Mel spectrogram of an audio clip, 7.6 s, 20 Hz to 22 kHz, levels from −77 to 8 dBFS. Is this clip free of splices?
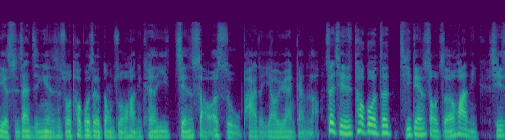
no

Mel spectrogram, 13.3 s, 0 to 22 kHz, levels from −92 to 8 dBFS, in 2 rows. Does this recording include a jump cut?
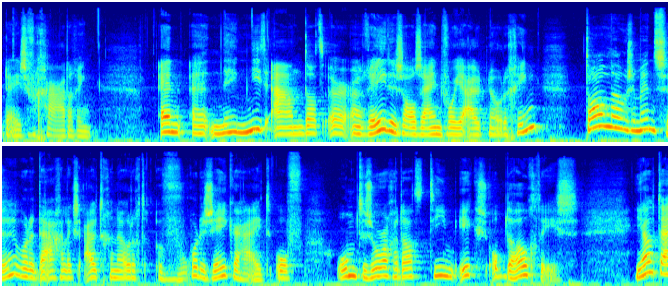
no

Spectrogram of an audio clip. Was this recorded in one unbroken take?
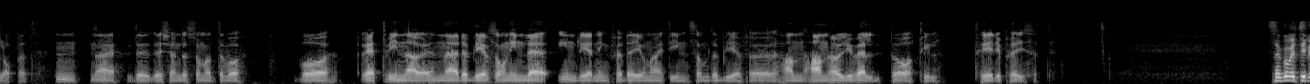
yes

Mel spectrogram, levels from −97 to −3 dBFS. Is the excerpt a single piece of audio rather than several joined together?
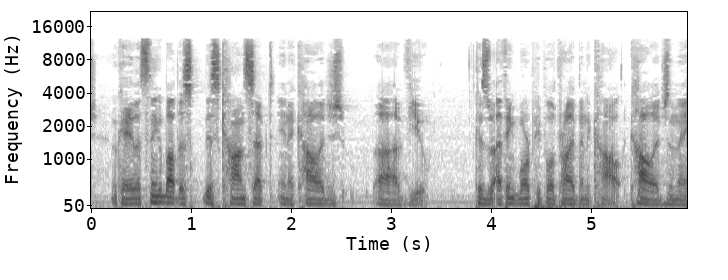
yes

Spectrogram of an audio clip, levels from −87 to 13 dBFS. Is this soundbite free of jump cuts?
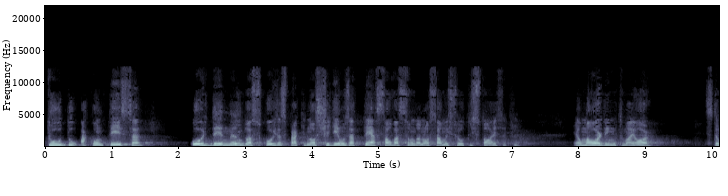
yes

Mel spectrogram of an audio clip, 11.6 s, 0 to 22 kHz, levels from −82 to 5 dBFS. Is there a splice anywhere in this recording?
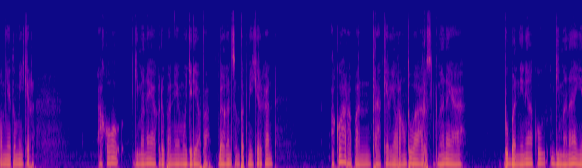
yes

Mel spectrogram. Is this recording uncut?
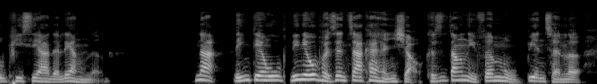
no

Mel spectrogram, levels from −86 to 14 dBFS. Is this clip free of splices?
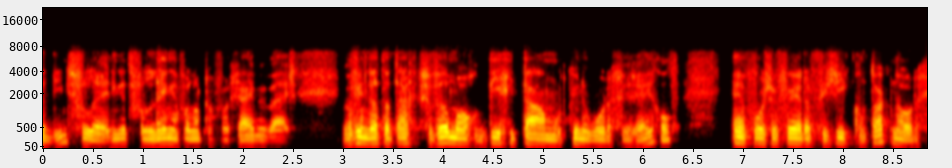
no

